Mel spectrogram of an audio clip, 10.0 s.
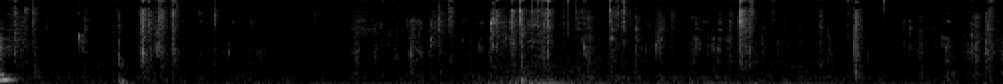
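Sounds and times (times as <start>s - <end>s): chewing crunchy food: 0.0s - 10.0s.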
